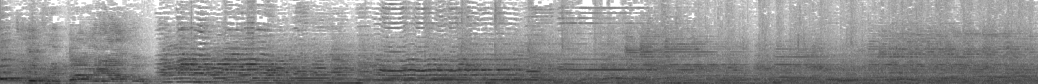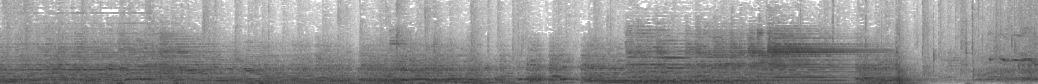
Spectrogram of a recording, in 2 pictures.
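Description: Live blues guitar duo, an acoustic and an electric guitar playing together, building toward the song's end with held, ringing notes in the last few seconds.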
